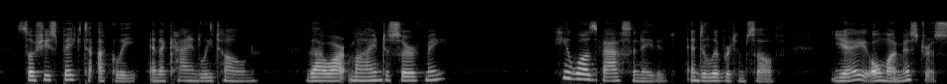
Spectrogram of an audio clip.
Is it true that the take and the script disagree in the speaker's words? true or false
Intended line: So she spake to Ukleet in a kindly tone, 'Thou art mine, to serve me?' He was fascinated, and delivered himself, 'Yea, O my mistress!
false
